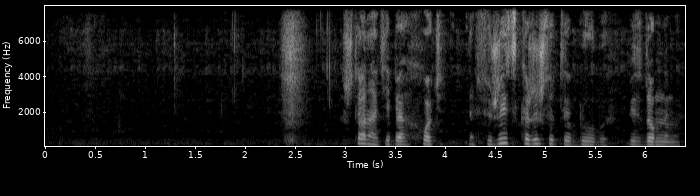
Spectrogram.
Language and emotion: Russian, angry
